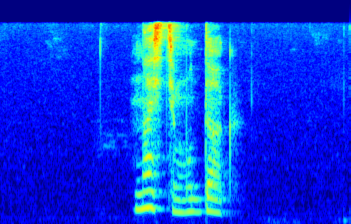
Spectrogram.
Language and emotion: Russian, angry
